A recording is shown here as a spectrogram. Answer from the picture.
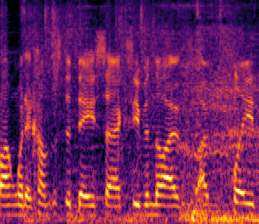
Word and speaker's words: Deus Ex: By the way, you're totally wrong because the U isn't silent like that. It is actually Deus Ex. Yeah, that's what I said. Well, The I mean, U has a little more emphasis on it than that.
